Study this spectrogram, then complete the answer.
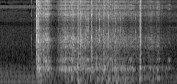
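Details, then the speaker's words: Buell motorcycle with suspected weak battery: starter turns over in uneven bursts that sputter out without catching, cranking getting weaker. Cranking but no start. "okay i'm gonna make it run this time uh very it's getting worse nothing batteries down here"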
